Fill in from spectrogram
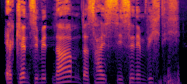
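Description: A man preaching a sermon as pastor, animated, with loud emphatic lines that drop to hushed quiet passages. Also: fairly high pitch, normal speed, creaky, no echo.

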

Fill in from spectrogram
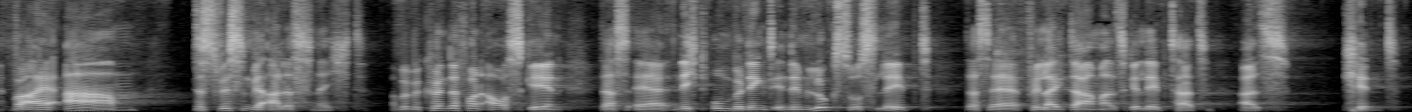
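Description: Animated German preacher in an echoing hall. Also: male voice. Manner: storytelling, animated, with shifting pitch and pace. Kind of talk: sermon retelling scripture. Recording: reverberant hall.

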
